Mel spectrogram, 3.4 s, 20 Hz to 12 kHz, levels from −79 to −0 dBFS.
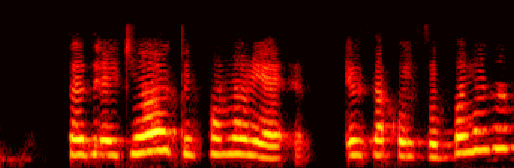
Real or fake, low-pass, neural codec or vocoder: fake; 7.2 kHz; codec, 16 kHz, 1 kbps, FreqCodec, smaller model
